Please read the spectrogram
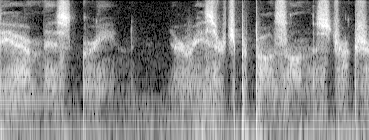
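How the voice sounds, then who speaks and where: A fairly slow whisper with noticeable background noise behind it. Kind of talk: ASMR gaming playthrough. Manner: whispered.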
